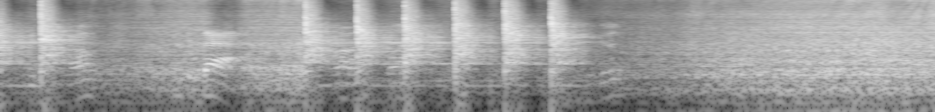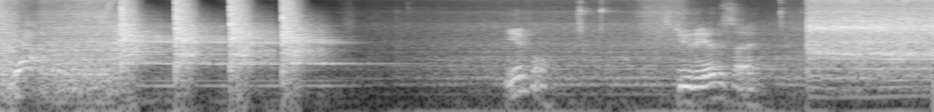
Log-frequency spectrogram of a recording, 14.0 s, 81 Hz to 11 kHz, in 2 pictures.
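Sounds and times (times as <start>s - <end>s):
hammer striking steel: 0.0s - 0.8s, 2.2s - 4.6s, 7.8s - 10.1s
torch hissing: 0.0s - 8.0s.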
